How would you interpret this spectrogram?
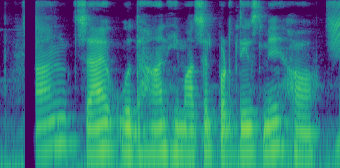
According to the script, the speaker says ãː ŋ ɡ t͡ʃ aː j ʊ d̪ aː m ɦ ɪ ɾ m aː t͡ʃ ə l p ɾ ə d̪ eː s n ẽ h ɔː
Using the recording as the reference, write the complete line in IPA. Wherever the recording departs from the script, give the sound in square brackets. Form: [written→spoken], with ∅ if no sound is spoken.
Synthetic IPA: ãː ŋ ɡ t͡ʃ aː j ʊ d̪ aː [m→n] ɦ ɪ [ɾ→∅] m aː t͡ʃ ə l p ɾ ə d̪ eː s [n→m] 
